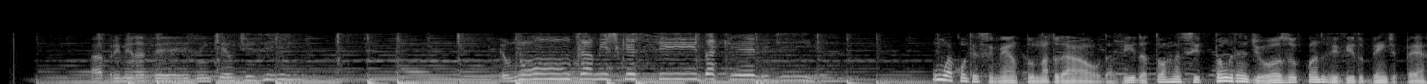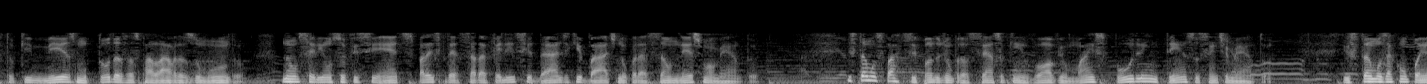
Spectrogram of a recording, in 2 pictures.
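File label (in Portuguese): GESTANTE ROMANTICO, Telemensagens, Românticas masculino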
